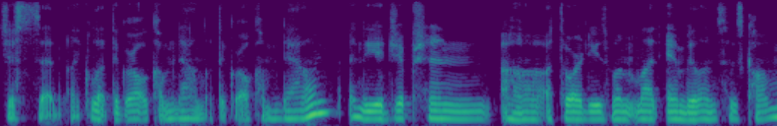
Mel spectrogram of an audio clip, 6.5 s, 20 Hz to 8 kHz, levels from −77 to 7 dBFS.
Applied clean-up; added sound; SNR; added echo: neural mask model Resemble Enhance denoiser.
